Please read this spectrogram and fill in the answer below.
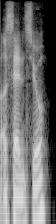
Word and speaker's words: Asensio: So Joshua says they also have Asensio. Rhymes with Consensio.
